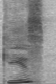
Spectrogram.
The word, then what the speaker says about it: keys: keys بنلاحظ هنا ان الاس في اخر كلمة keys بننطقها ز sound keys.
